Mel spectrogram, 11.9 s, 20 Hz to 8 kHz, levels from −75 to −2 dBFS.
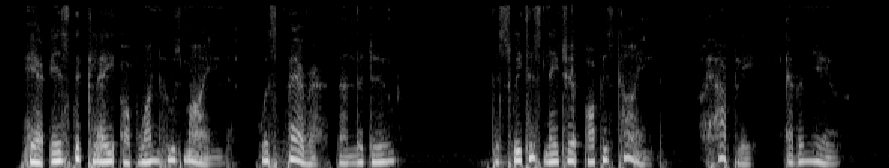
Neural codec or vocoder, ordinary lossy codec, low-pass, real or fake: codec, 16 kHz, 16 kbps, FreqCodec, larger model; Opus, 16 kbps; 7.2 kHz; fake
